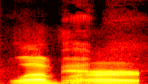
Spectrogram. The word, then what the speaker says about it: Glover: Like a glove. – All right, sorry. – But it's more like it's spelled. More glove. It's Glover. Man, I got to say you guys have become very, very picky with pronunciation.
